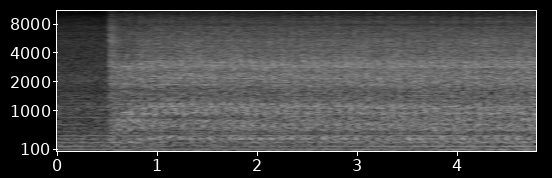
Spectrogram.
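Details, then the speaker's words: 1995 Chevy 3500 dump truck, 6.5L Detroit diesel, cold restart after sitting all winter, boosters and charger on: catches abruptly, loud harsh rough clatter, stalls unless gas pedal pumped, shaking; hard starting, fuel possibly gelled. "This thing has issues. Yeah, it does. Pump that gas pedal. See it? It helps keep it running. Just keep your foot on the throttle until it idles out."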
